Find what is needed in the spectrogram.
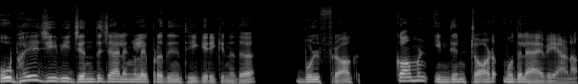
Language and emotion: Malayalam, neutral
